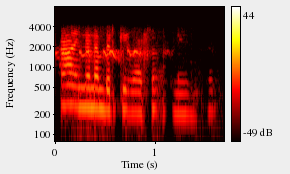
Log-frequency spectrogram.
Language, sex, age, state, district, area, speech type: Tamil, female, 18-30, Tamil Nadu, Pudukkottai, rural, conversation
